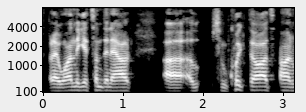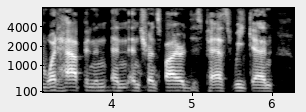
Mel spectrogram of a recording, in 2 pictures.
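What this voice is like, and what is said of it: Voice sounds a bit sick. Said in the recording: “I am a little bit under the weather, so you might hear that in my voice.”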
